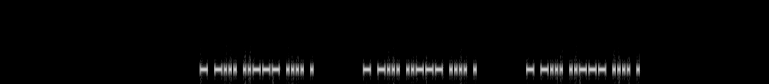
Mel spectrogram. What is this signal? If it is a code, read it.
Morse code, heard as a keyed tone, about 53 wpm, 700 Hz. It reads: TB2HE TB2HE TB2HE
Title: DXCC-100 Call Signs - 5 Characters - Repeated 3x - 50wpm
